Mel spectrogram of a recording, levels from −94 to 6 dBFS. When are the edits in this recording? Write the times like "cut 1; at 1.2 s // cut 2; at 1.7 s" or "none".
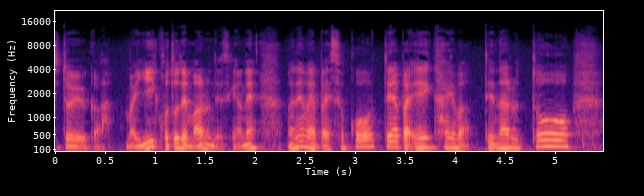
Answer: cut 1; at 4.2 s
